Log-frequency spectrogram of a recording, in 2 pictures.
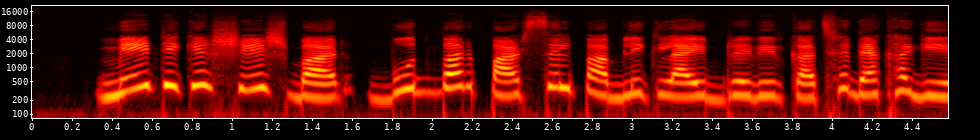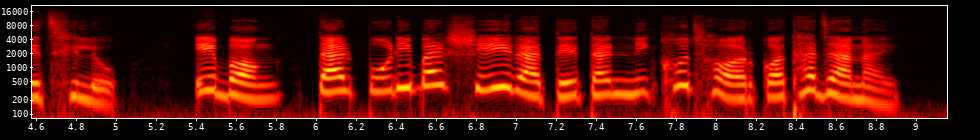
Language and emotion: Bengali, neutral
